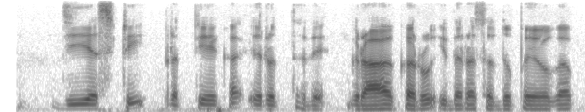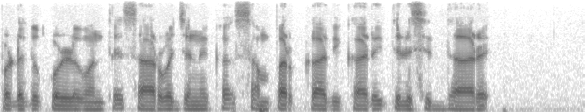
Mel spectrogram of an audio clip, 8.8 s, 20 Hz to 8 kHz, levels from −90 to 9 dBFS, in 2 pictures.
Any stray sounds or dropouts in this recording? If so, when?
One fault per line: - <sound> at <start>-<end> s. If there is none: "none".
none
